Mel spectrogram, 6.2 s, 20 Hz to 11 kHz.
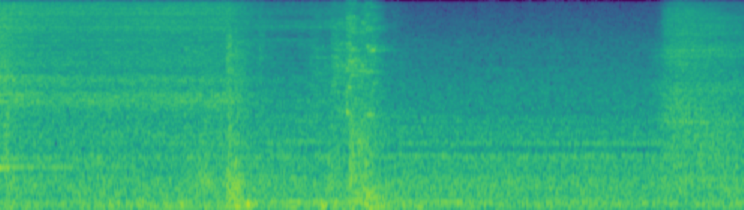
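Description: Sound inside a Tobu 20050 series GTO-inverter electric train car: a sudden burst of air-like hiss that fades after about two seconds, two sharp knocks about two and three seconds in, and another hiss starting near the end, over a steady low rumble.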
